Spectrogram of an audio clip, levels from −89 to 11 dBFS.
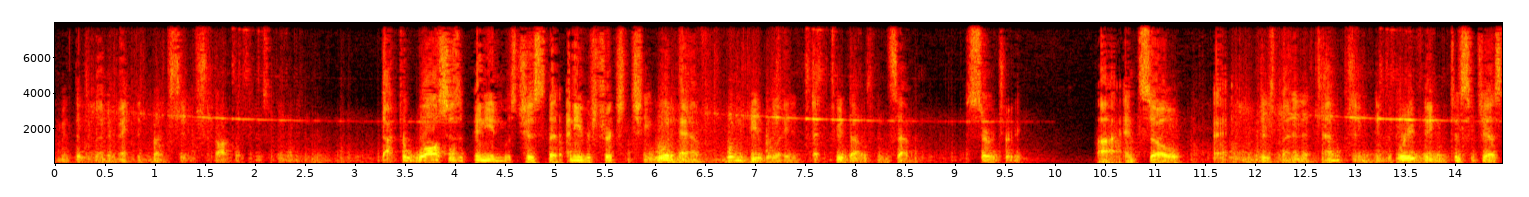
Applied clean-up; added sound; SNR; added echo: neural mask model RNNoise.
